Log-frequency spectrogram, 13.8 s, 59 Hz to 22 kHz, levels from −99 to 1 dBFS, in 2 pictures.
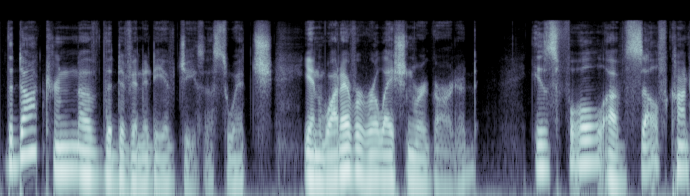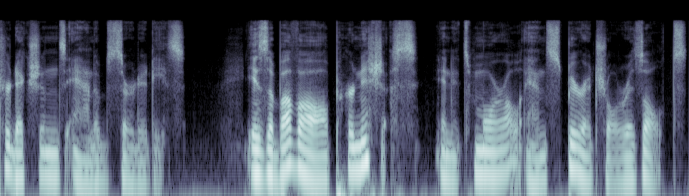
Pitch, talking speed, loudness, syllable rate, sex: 110 Hz, 125 wpm, -19 LUFS, 4.6 syllables/s, male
